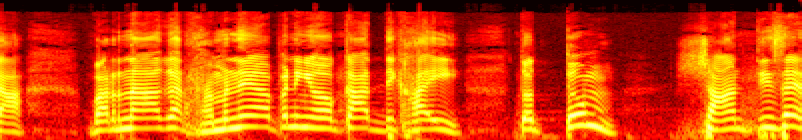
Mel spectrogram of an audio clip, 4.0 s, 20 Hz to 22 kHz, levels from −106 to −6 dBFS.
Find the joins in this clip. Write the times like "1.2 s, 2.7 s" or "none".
none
